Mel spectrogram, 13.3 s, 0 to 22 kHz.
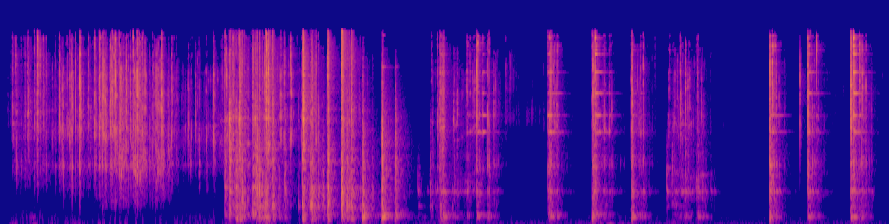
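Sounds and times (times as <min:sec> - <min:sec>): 
ice cubes clinking: 0:00.1 - 0:10.7.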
